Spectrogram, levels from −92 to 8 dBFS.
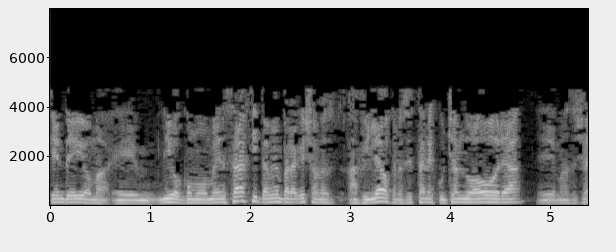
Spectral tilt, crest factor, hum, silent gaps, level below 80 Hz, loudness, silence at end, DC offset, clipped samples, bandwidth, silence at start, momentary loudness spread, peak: -12 dB/octave; 14 dB; none; none; -50 dBFS; -19 LUFS; 0 s; under 0.1%; under 0.1%; 5 kHz; 0 s; 8 LU; -4 dBFS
